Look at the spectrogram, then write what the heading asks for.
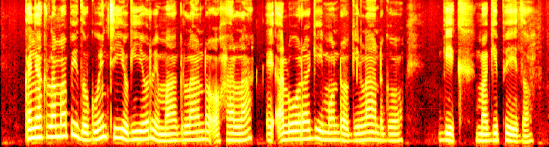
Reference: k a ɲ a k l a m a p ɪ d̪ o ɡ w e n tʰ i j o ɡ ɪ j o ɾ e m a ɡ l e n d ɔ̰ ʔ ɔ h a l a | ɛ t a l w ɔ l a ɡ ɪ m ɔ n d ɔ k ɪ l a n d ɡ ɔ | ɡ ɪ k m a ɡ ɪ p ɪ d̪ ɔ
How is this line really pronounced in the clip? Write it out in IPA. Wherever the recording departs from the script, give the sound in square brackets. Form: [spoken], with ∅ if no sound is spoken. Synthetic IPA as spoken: k a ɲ a k l a m a p ɪ d̪ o ɡ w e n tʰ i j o ɡ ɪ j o ɾ e m a ɡ l [a] n d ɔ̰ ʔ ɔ h a l a | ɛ [ʔ] a l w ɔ [ɾ] a ɡ ɪ m ɔ n d ɔ [ɡ] ɪ l a n d ɡ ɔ | ɡ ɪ k m a ɡ ɪ p ɪ d̪ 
